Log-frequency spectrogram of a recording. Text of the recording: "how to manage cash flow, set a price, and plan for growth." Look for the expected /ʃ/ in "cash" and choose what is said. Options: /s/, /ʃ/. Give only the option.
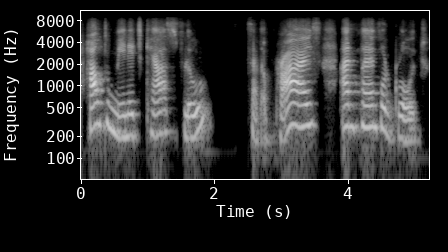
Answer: /s/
